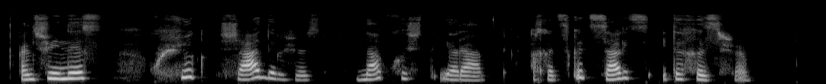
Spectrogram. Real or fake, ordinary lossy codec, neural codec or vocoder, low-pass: real; Opus, 32 kbps; none; 10.8 kHz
